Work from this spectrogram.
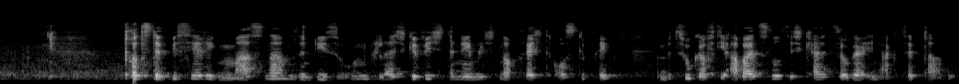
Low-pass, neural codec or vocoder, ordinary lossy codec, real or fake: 7.2 kHz; vocoder, 44.1 kHz, 128 mel bands, Pupu-Vocoder; MP3, 48 kbps; fake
